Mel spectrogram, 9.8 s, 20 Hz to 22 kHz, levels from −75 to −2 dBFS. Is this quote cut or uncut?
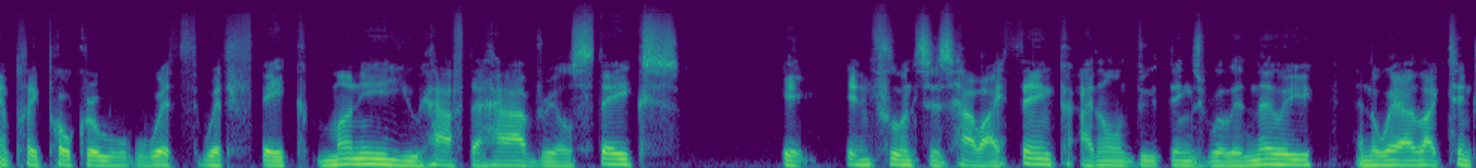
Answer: uncut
